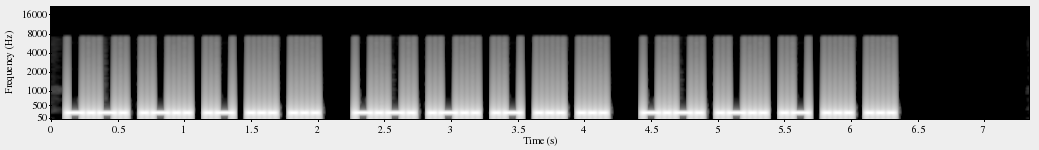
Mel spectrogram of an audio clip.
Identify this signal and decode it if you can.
Morse code, heard as a keyed tone, about 30 wpm, 250 Hz. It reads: CLASS CLASS CLASS
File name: morse-training-30WPM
